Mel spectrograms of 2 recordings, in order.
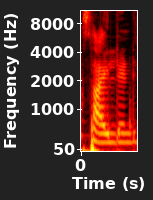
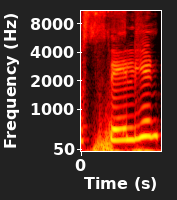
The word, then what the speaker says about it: salient: तो सेलिएंट हम इसको क्या पढ़ते हैं, साइलेंट। जैसे मान लीजिए सेलिएंट feature of a good person, तो हम उसको सेलिएंट की जगह साइलेंट पढ़ते हैं। तो वो सेलिएंट होता है और सेलिएंट का मतलब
